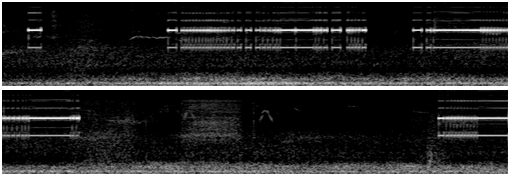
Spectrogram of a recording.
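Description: Handheld metal-detecting pinpointer probe giving a steady high buzzing tone in two stretches of about two seconds each, then again briefly near the end, as it picks up a metal target in the loose soil of the dug hole. Faint rustling of soil and grass between the tones.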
